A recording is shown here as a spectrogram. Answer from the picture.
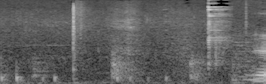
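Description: A fork and a stainless steel frying pan being handled, with a few light taps and one sharp metallic clink near the end.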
